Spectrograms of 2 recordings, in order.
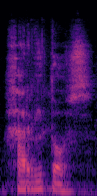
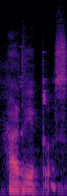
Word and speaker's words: Jarritos: Okay, is jarrito or jarrito? Jarritos. Jarritos. Because there's 2 R's. Doble R.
